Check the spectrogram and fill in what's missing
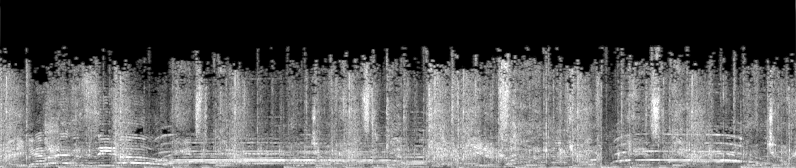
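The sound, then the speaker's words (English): A loud, steady crowd roar of cheering and whooping from the audience at the UCB fills the whole stretch, with scattered high shouts rising over a dense wash of clapping and voices. “Please get out the cat phones and please put your hands together.”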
